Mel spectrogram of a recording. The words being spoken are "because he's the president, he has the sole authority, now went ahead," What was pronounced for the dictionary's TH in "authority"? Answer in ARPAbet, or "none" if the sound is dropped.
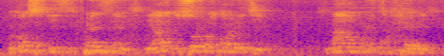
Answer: T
